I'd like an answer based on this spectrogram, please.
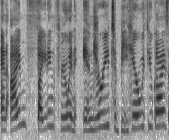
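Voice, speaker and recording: A loud woman with lively intonation at a moderate pace. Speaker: food reviewer vlogger. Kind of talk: casual vlog monologue. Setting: in a car. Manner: sounds sarcastic or disinterested.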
